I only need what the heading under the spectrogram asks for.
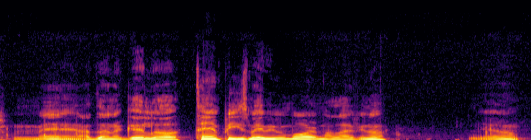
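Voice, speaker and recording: Medium pitch and ordinary pitch variation from a man, at a moderate tempo. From Fresno, California (born East LA). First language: Spanish. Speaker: rapper. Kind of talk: casual interview. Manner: casual slangy street talk.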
